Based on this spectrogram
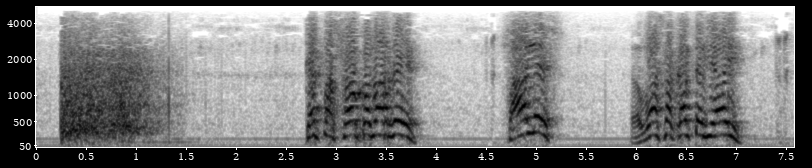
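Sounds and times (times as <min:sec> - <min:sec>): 
pistol shot during a gunfight: 0:00.2 - 0:01.6
speech: 0:02.7 - 0:03.9, 0:04.7 - 0:05.3, 0:06.0 - 0:07.2.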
